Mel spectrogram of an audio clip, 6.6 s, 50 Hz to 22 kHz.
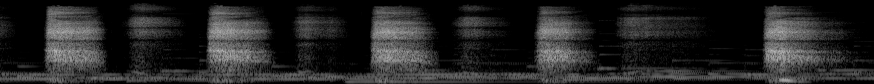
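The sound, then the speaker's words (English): Deep breathing as a relaxation exercise: five slow, breathy sighing exhales in an even rhythm, each rising and fading, over soft, sustained background music. “Try it with me. It really helps. Breathe 5 times.”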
